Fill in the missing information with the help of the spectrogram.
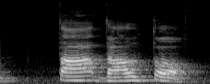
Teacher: জিবার অগ্রভাগ এবং সামান্য উপরে দাঁতের গোড়া এখান থেকে উচ্চারিত হয়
